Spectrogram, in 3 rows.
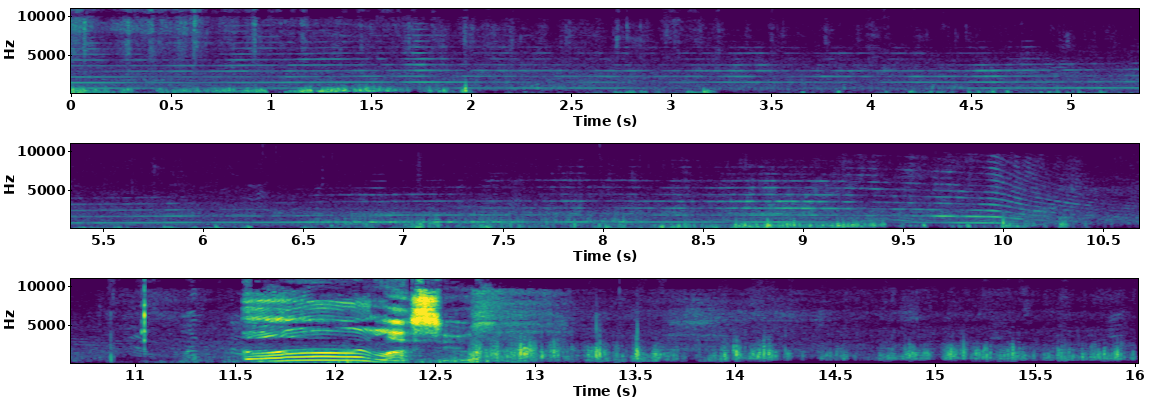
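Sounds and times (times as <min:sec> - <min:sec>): rc plane electric motor whining: 0:00.0 - 0:10.4
wind buffeting microphone: 0:00.0 - 0:16.0.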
